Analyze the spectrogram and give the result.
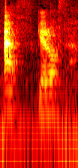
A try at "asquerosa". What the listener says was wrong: Mm-hmm.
